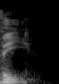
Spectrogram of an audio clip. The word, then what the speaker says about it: ye: which is apparently just pronounced the Y-E. It's just pronounced the, apparently. – The. – As in the word the.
